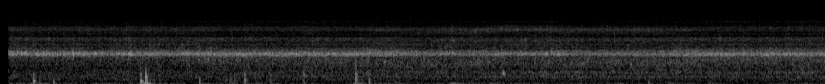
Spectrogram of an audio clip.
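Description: Water running steadily down an open water-slide channel, a continuous rushing, with a few faint knocks in the first few seconds.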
